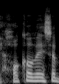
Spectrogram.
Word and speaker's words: Xocoveza: It's Xocoveza. So the Xocoveza? X, apparently, I looked it up and a couple of different people have said this. The X in X-O-C-O is pronounced with an S-H sound.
